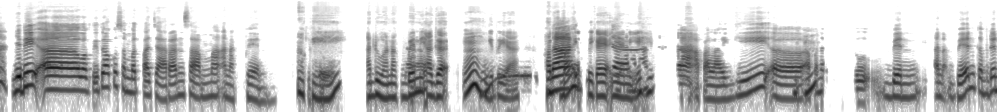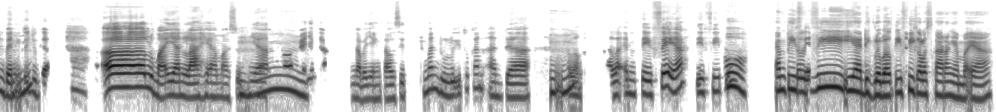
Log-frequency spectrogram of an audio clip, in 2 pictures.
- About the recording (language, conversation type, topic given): Indonesian, unstructured, Apa yang paling kamu khawatirkan kalau kamu sudah tidak bisa memercayai pasangan lagi?
- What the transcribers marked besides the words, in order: static; distorted speech; other noise; laughing while speaking: "nih"; drawn out: "Mhm"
